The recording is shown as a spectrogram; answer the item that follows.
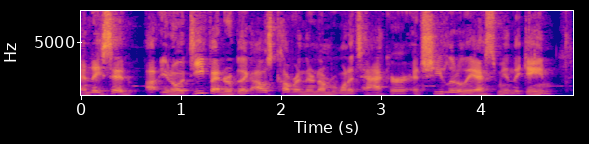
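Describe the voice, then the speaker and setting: This man talks very fast in an animated tone, at a medium pitch with ordinary pitch variation. There is noticeable background noise. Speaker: lacrosse coach. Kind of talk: casual chat. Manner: loud.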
